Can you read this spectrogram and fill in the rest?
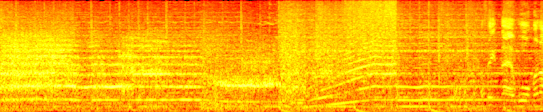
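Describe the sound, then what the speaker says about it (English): An Aston Martin Vulcan screams up and down the revs while warming its tyres, loud and close, the engine note rising and falling in sweeping pitch shifts with rough tyre scrubbing and a constant roaring exhaust. "Probably ought to warm the tyres up."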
